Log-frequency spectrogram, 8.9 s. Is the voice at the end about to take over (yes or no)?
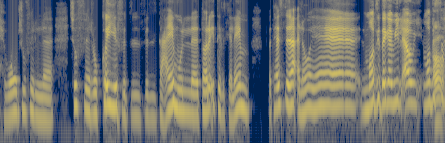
yes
